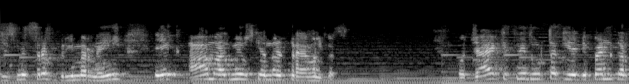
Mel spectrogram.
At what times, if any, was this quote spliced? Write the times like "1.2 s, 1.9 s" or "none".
none

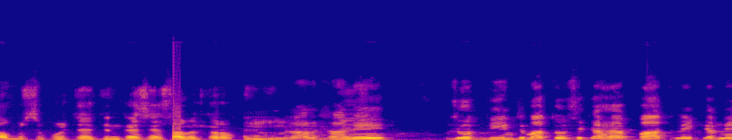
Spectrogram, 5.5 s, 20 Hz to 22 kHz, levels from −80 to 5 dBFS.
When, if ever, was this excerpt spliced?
2.3 s

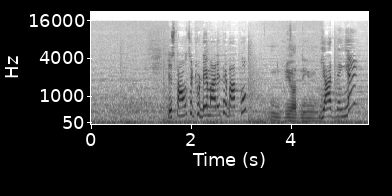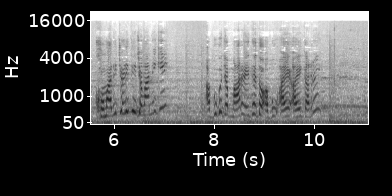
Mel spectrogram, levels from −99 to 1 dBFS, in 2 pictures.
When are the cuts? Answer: 7.6 s

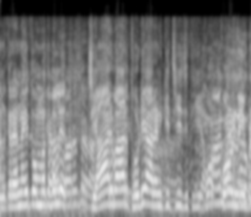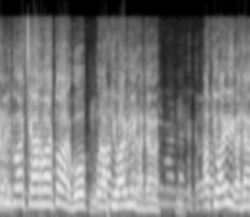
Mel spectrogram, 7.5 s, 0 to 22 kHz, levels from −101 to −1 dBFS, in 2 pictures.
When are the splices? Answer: 2.9 s

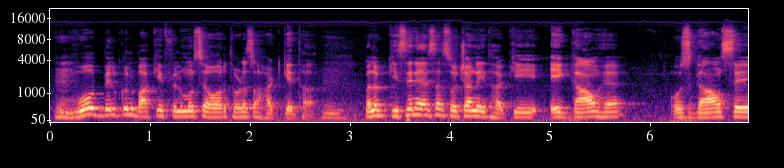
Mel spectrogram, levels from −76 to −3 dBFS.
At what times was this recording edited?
none

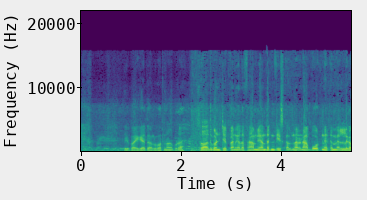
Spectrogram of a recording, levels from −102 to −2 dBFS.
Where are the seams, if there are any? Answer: 2.0 s

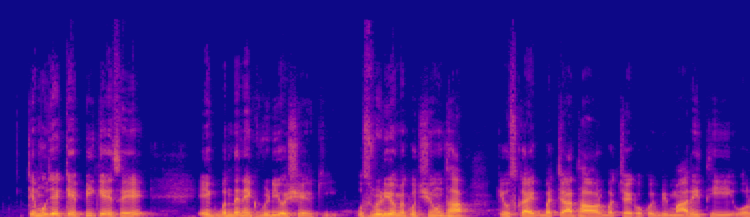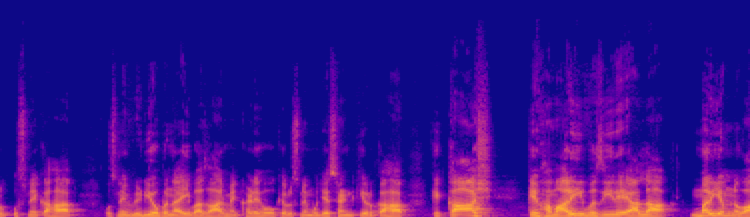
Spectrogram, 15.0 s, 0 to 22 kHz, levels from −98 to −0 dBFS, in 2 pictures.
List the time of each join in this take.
none

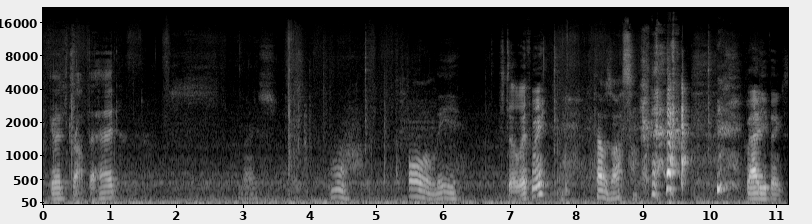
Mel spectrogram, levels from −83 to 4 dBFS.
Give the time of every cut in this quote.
5.3 s

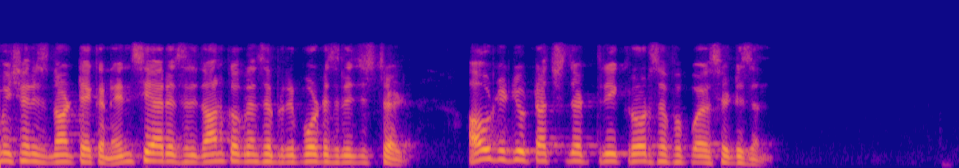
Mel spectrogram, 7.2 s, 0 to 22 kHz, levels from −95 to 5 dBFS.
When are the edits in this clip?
none

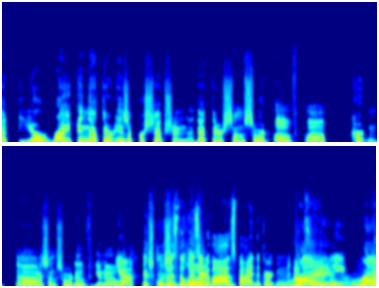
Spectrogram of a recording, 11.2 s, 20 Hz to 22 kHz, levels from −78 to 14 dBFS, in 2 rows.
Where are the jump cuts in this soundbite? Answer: none

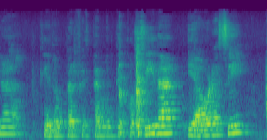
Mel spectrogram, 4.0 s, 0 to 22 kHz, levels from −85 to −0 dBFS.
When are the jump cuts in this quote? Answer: 2.7 s

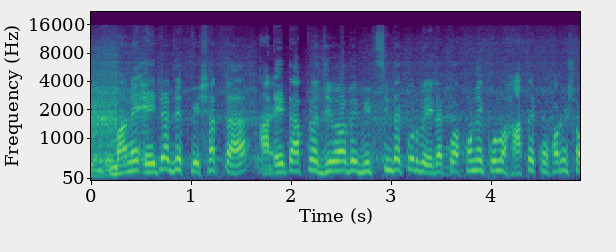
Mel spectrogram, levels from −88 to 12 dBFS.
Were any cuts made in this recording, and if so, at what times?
none

